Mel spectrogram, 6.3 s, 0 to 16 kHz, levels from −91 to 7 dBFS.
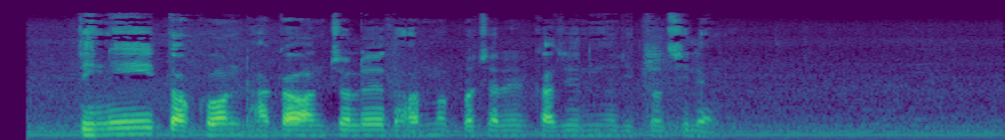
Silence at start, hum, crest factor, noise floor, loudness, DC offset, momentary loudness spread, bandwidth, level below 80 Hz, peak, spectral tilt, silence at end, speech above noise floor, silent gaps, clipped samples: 0.15 s; none; 20 dB; -48 dBFS; -23 LUFS; under 0.1%; 18 LU; 11.5 kHz; -62 dBFS; -4 dBFS; -5 dB/octave; 1.8 s; 25 dB; none; under 0.1%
